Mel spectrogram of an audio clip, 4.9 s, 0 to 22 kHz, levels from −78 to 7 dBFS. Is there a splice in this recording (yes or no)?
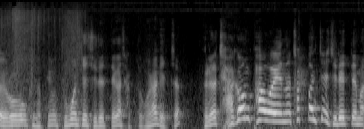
no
